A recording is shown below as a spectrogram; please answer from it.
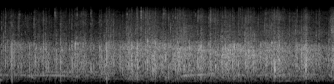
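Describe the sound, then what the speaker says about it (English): A live audience applauds two speakers at a talk event, the steady dense clapping filling the room throughout with faint crowd murmur underneath. "I'd like everyone to give a warm round of applause to the two speakers who are Monique and Venda."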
